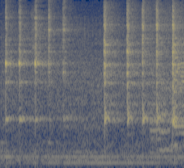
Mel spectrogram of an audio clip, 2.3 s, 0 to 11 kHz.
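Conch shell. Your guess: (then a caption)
Hard. A conch shell, a hard calcium shell that grows in the ocean, is tapped ten times in a quick series of sharp clicks that ring briefly. The taps have a glass-like tone with a clear pitch near 840 Hz and bright overtones, over a steady low hum.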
